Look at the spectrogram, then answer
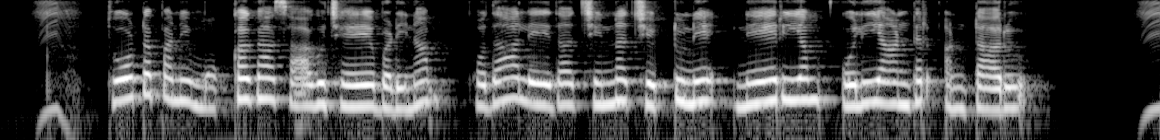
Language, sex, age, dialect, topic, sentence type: Telugu, female, 25-30, Central/Coastal, agriculture, statement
